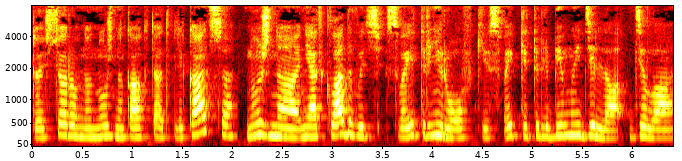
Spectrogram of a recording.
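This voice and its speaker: Delivered at a moderate pace in a monotone, flat intonation, the recording is very clean with a silent background. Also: woman. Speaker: business informatics student and IT employee. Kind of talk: interview.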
